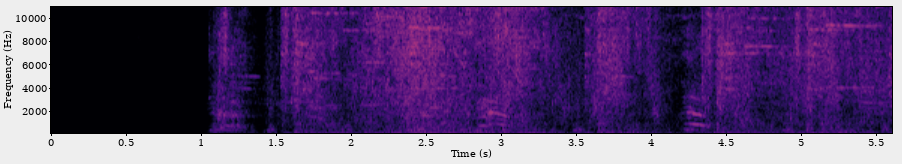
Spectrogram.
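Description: Game spell effects and attacks crackle and boom in a busy fight.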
